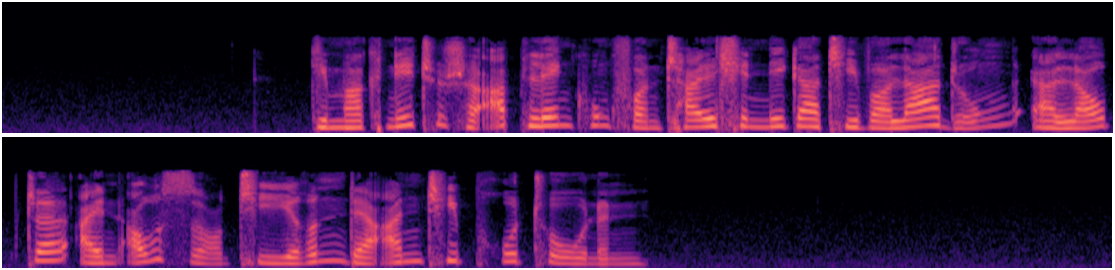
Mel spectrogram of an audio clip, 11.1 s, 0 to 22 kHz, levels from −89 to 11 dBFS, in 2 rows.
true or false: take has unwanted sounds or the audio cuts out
false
